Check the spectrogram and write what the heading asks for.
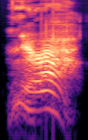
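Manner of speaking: high shrill charge yell; Becca's high war cry as she charges with a bat; charging battle cry. A narrator's reading. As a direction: scream it as you swing. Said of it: "Becca screams as she charges".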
